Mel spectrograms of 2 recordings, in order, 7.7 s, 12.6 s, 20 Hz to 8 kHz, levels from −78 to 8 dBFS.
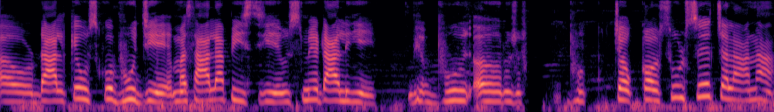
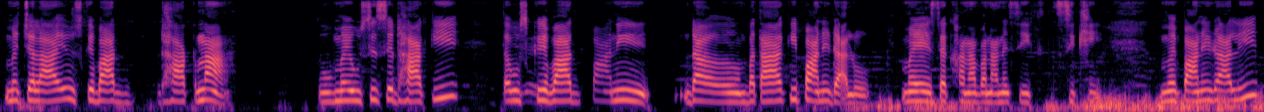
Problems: none marked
